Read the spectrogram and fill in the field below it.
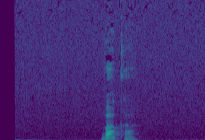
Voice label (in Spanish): "Vaca", pronunciacion; mausschool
